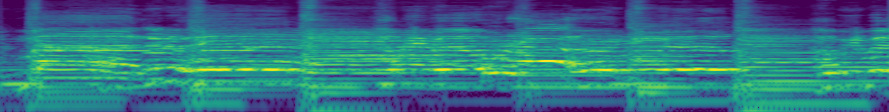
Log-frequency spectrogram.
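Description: Live acoustic band music: strummed acoustic guitar with bass notes and singing voices, including a long held note through the middle.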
